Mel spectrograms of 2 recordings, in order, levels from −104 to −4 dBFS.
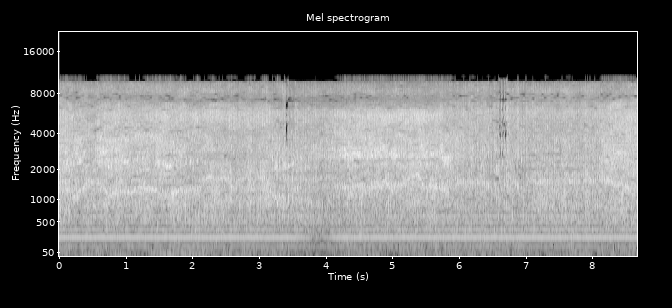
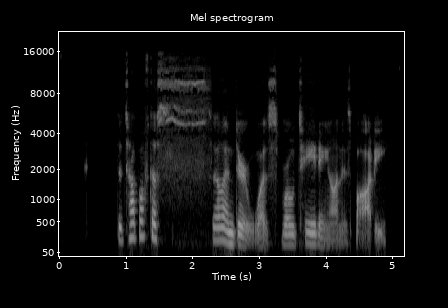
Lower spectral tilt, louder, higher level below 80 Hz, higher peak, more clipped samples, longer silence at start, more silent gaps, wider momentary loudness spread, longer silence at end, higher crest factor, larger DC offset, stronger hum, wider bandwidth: second, 2 dB/octave vs -3 dB/octave; first, -7 LUFS vs -53 LUFS; first, -48 dBFS vs under -90 dBFS; first, 0 dBFS vs -34 dBFS; first, 0.4% vs under 0.1%; second, 0 s vs 0.9 s; second, none vs 4.40-4.46 s; about the same, 5 LU vs 6 LU; second, 0 s vs 0.3 s; second, 10 dB vs 20 dB; neither; neither; second, 11 kHz vs 15.5 kHz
